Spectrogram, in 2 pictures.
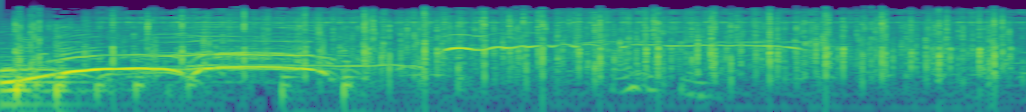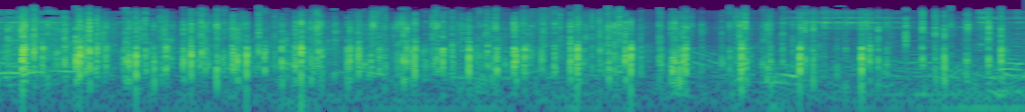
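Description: Audience applause after a song: many hands clapping, with a few cheering, whooping voices in the first four seconds, the clapping thinning out toward the end.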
